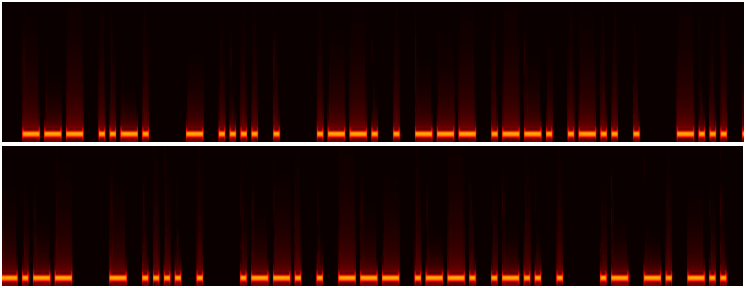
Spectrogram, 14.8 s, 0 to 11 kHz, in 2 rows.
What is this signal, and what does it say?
Morse code, heard as a keyed tone, about 22 wpm, 700 Hz. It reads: OF THE PEOPLE BY THE PEOPLE AND
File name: Sets of 9 Words - 22wpm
